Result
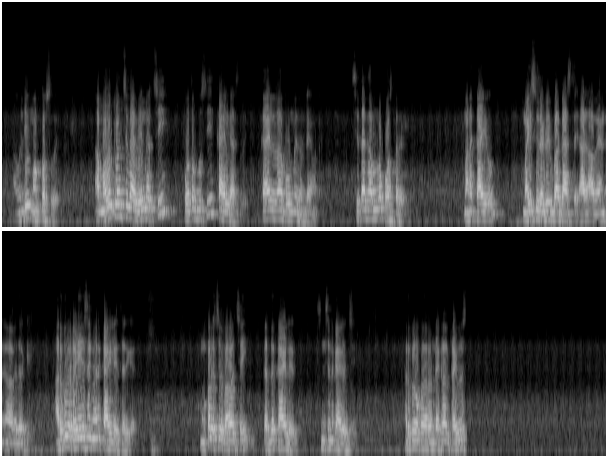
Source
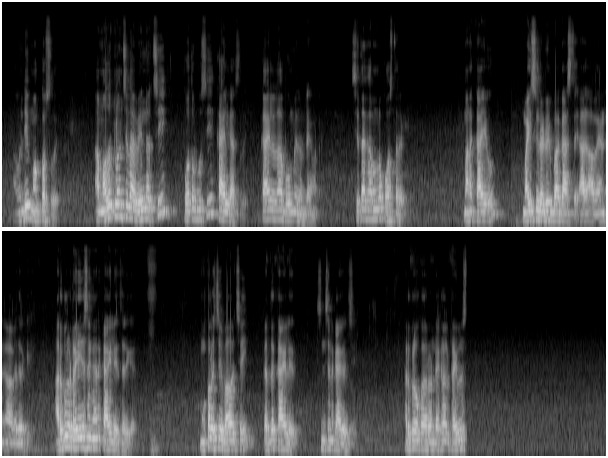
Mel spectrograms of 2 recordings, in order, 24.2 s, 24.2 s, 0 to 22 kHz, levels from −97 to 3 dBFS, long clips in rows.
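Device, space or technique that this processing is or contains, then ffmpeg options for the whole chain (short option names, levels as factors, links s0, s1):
guitar amplifier with harmonic tremolo: -filter_complex "[0:a]acrossover=split=510[s0][s1];[s0]aeval=exprs='val(0)*(1-0.5/2+0.5/2*cos(2*PI*5.9*n/s))':c=same[s2];[s1]aeval=exprs='val(0)*(1-0.5/2-0.5/2*cos(2*PI*5.9*n/s))':c=same[s3];[s2][s3]amix=inputs=2:normalize=0,asoftclip=type=tanh:threshold=0.119,highpass=100,equalizer=f=120:t=q:w=4:g=10,equalizer=f=190:t=q:w=4:g=-9,equalizer=f=640:t=q:w=4:g=5,equalizer=f=950:t=q:w=4:g=4,equalizer=f=1400:t=q:w=4:g=-7,equalizer=f=2600:t=q:w=4:g=10,lowpass=f=4400:w=0.5412,lowpass=f=4400:w=1.3066,asettb=1/sr,asplit=3[s4][s5][s6];[s4]atrim=end=14.654[s7];[s5]atrim=start=14.65:end=16.62,asetpts=PTS-STARTPTS,afade=t=in:d=0.004:c=qsin,afade=t=out:st=1.966:d=0.004:c=qsin,highpass=f=200:p=1[s8];[s6]atrim=start=16.616[s9];[s7][s8]acrossfade=d=0.004:c1=hsin:c2=qsin[s10];[s10][s9]acrossfade=d=0.004:c1=qsin:c2=hsin,volume=0.841"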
